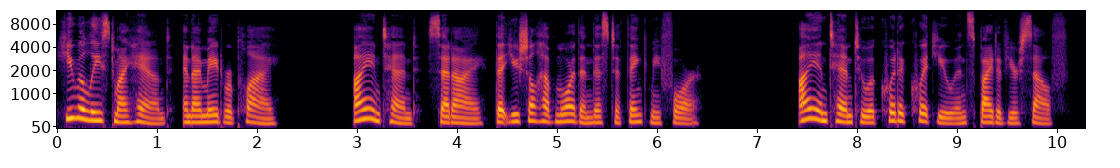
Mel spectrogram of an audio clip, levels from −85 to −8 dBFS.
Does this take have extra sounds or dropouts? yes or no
no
